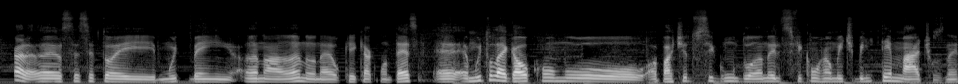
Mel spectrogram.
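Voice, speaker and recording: In an ordinary speaking voice, a man talks at a moderate pace and medium pitch, with fairly even intonation and hardly any pauses. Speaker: podcaster guest. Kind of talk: casual chat.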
